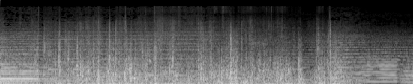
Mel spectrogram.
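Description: Wind buffeting the camera microphone: a loud low rumble with irregular knocks, from about a second in until near the end. Background music runs underneath and carries on alone near the end.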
